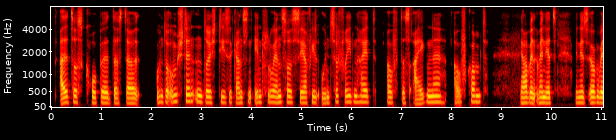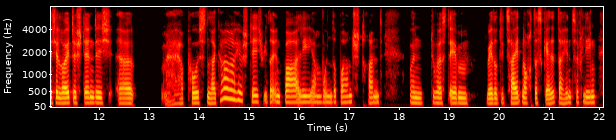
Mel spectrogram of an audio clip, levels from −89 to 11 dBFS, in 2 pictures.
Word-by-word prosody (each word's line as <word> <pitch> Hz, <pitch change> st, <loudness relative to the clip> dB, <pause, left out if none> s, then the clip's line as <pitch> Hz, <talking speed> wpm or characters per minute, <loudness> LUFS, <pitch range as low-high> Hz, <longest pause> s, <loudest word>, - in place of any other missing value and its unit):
Altersgruppe, 160 Hz, -1 st, +2 dB
dass 150 Hz, +1 st, -3 dB
da 145 Hz, -2 st, +3 dB, 0.4 s
unter 175 Hz, +3 st, -1 dB
Umständen 195 Hz, -1 st, +2 dB
durch 165 Hz, -1 st, +1 dB
diese 165 Hz, -1 st, -4 dB
ganzen 155 Hz, +1 st, -1 dB
Influencer 175 Hz, +1 st, 0 dB
sehr 160 Hz, -1 st, +1 dB
viel 165 Hz, +1 st, -2 dB
Unzufriedenheit 175 Hz, +3 st, -1 dB, 0.2 s
auf 160 Hz, 0 st, -2 dB
das 155 Hz, -, -3 dB
Eigene 175 Hz, +5 st, +1 dB
aufkommt? 180 Hz, -, -2 dB, 0.6 s
Ja, 155 Hz, 0 st, +3 dB
wenn 155 Hz, -1 st, +4 dB
wenn 160 Hz, 0 st, +4 dB
jetzt 155 Hz, 0 st, +1 dB, 0.3 s
wenn 160 Hz, +1 st, -2 dB
jetzt 160 Hz, -1 st, +1 dB
irgendwelche 160 Hz, -1 st, +5 dB
Leute 155 Hz, +1 st, +5 dB
ständig, 155 Hz, -1 st, +1 dB
äh, 145 Hz, 0 st, +1 dB, 0.6 s
naja, 145 Hz, +1 st, -7 dB
posten, 155 Hz, +1 st, 0 dB
sag: 145 Hz, +9 st, -2 dB
„Ah, 280 Hz, 0 st, +4 dB
hier 240 Hz, -2 st, 0 dB
steh 185 Hz, -, -1 dB
ich 180 Hz, -, -5 dB
wieder 175 Hz, -, -2 dB
in 180 Hz, -1 st, 0 dB
Bali 175 Hz, +1 st, +2 dB
am 175 Hz, 0 st, -3 dB
wunderbaren 175 Hz, 0 st, -3 dB
Strand“ 165 Hz, 0 st, -3 dB, 0.5 s
und 155 Hz, -2 st, -1 dB
du 160 Hz, -1 st, -5 dB
hast 150 Hz, -, -2 dB
eben 150 Hz, -1 st, +2 dB, 0.3 s
weder 145 Hz, +1 st, +3 dB
die 145 Hz, +1 st, -11 dB
Zeit 150 Hz, 0 st, +3 dB
noch 150 Hz, -1 st, 0 dB
das 150 Hz, -2 st, -3 dB
Geld, 150 Hz, +5 st, +1 dB
dahin 150 Hz, +2 st, -1 dB
zu 165 Hz, 0 st, -5 dB
fliegen. 165 Hz, +1 st, -2 dB
160 Hz, 140 wpm, -26 LUFS, 150-175 Hz, 0.6 s, irgendwelche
